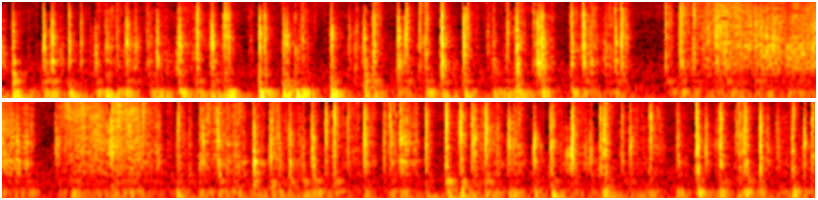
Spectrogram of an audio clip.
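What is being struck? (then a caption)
Textured plastic running board step. Long nails on both hands rapidly tap and scratch a long, fairly rigid black textured plastic side step on a Jeep, with a hexagon-patterned tread. Dense, fast, irregular clicky taps carry a hollow low thump, easing briefly into a quieter, steady, bright scratching hiss midway before the rapid tapping returns.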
